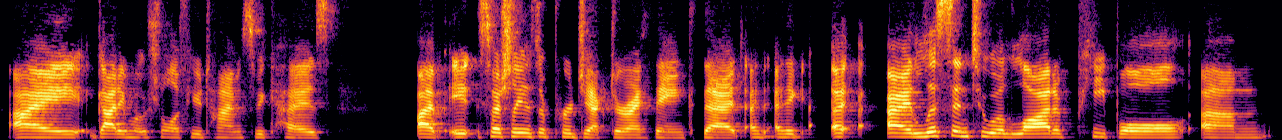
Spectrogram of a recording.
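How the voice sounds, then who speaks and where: A woman's voice: fairly low pitch, fairly even intonation, normal speed, clean tone. A woman hosting an interview, speaking in a reflective, conversational way as a coach. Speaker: host, coach.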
